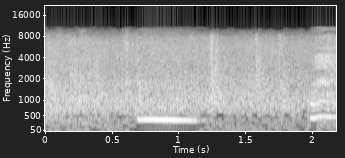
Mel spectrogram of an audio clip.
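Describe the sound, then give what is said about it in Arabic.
Steady rain patters down in a continuous hiss, with a brief low whistling tone rising above it twice and no voices. “سأجرب أن ألعب وأتحرك وأغتسل تحت المطر لأكون نظيفا. ما أجمل المطر.”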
